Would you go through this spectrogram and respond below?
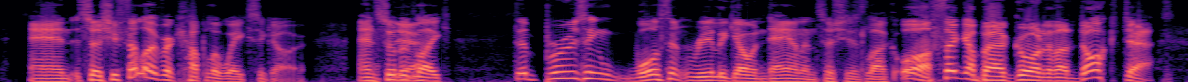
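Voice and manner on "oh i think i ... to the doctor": deep-set Scottish man voice. Telling about a coworker, imitating her in a large Scotsman voice. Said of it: "Please tell me that's exactly what she sounds like".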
